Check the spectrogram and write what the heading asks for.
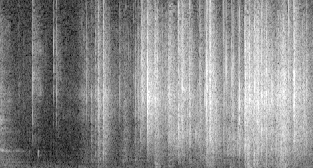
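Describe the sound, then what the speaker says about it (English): Protective film peels off a laminated sticker sheet with a crinkly, crackling rip that starts faint and grows louder and steadier, close by with no talking. "we got to peel off this protective layer"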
